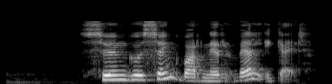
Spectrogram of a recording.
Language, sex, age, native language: Icelandic, female, 30-39, Serbo-Croatian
